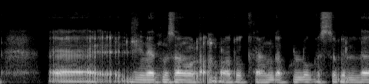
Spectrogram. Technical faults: short stall from a late packet

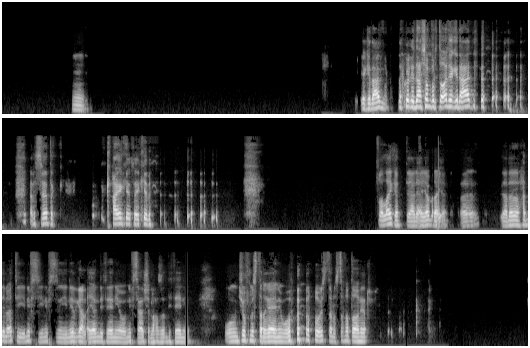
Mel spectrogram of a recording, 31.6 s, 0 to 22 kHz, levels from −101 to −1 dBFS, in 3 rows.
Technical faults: block of digital silence

